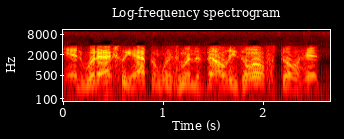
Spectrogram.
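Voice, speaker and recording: Bright-sounding guy in his forties chatting about his past, laughs easy. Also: medium pitch, fast, husky, poor audio. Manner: chuckles often, relaxed storytelling. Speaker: guest author. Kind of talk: conversational interview.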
